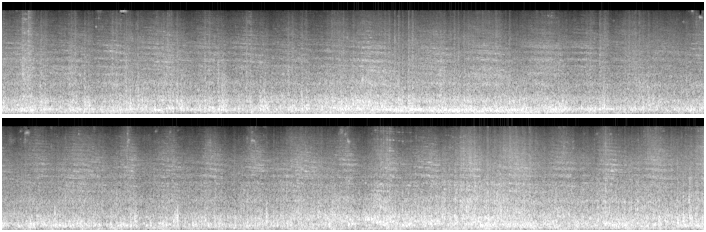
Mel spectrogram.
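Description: Intermodal freight train of truck trailers on railcars rolling past close by: a steady loud rumble of wheels on rail, with a constant run of clicks as the wheels pass over rail joints.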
